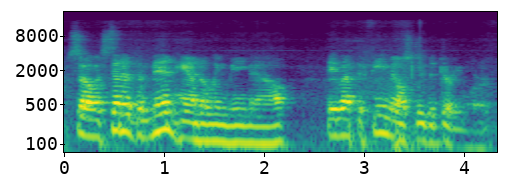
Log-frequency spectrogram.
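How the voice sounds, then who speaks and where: A man's voice: medium pitch, animated, a little fast, darkish tone. A man meeting with his defense attorney, talking insistently and over the other speaker. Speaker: defendant client. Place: office. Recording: roomy, distant, noisy covert recording.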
